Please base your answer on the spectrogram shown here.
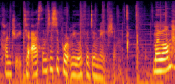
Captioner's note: mouse click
